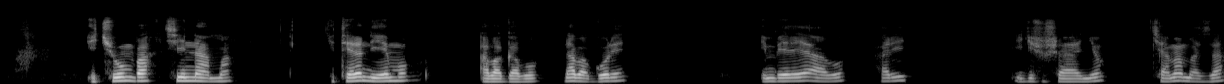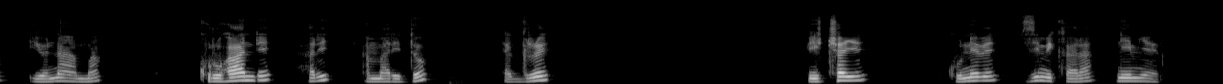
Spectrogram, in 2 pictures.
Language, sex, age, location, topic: Kinyarwanda, male, 25-35, Kigali, government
